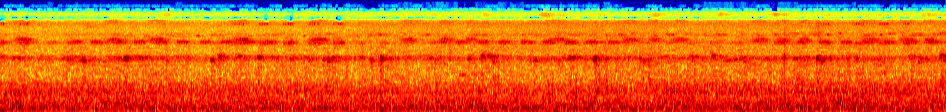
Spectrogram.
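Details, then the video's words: Insects echoing through the twilight jungle just after sunset on Ishigaki Island, Okinawa, Japan, at the Mount Omoto trailhead: constant shimmering, pulsed trills high up, occasional clicks, and a steady low rumble. "Forest Twilight Sounds – Ishigaki Island | Relaxing Jungle Ambience with Insects"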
